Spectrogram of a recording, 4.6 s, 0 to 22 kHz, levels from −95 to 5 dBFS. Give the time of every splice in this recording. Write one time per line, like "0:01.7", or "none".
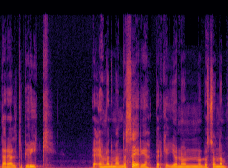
0:01.8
